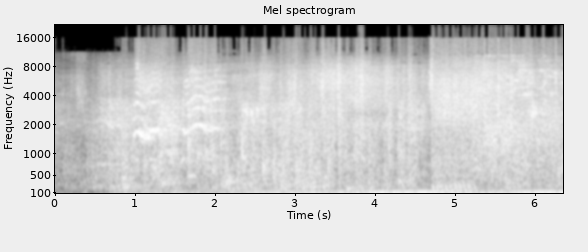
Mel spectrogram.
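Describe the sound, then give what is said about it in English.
Wooden floorboards smash apart as a man bursts up through the floor beneath a girl. A loud crash erupts after a quieter second, followed by sustained splintering, crashing noise that stays heavy and rough throughout. “A man bursts up out of the floor, and floorboards break under the girl.”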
